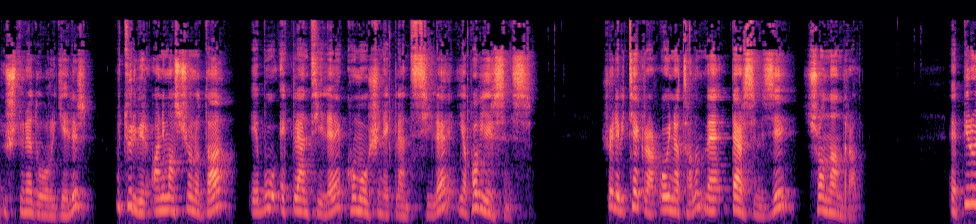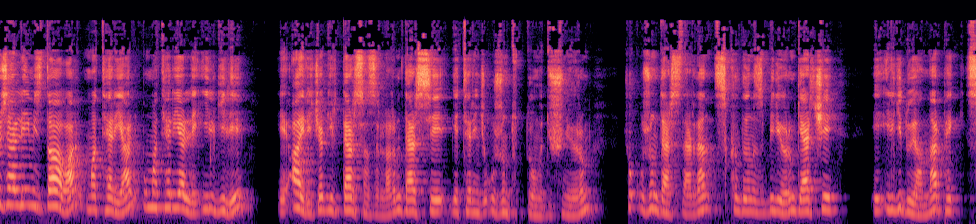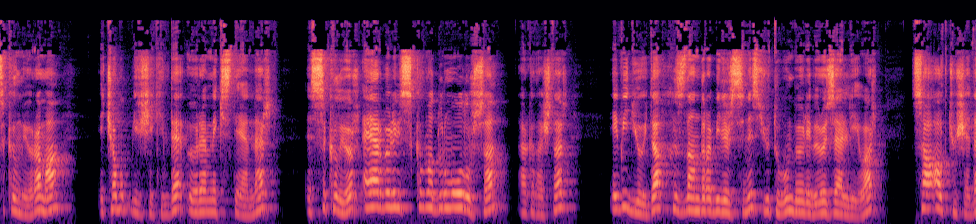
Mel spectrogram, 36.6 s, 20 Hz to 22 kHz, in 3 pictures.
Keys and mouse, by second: 4.9-5.6 shift+middle drag, 5.8 middle drag, 6.9 drag, 8.6 click, 11.4 click.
